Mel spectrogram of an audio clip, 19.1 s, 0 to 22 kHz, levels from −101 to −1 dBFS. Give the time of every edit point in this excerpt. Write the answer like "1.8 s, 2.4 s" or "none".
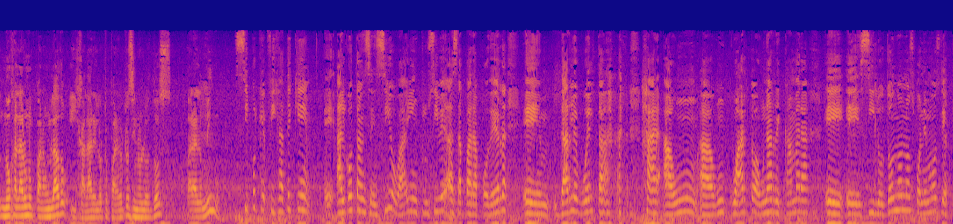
none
